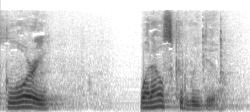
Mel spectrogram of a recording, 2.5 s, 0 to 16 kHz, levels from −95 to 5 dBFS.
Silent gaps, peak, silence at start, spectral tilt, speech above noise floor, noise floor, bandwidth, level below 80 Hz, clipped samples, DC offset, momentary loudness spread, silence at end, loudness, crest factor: none; -6 dBFS; 0.05 s; -4.5 dB/octave; 45 dB; -64 dBFS; 11.5 kHz; -66 dBFS; under 0.1%; under 0.1%; 15 LU; 0.25 s; -21 LUFS; 16 dB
